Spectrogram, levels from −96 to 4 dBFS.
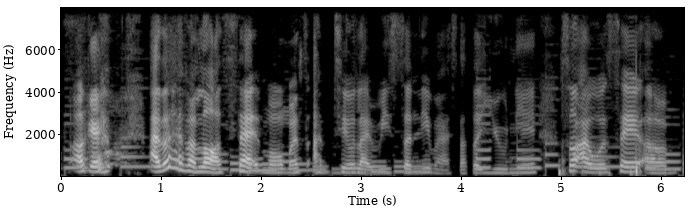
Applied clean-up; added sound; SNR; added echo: classical method spectral subtraction.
